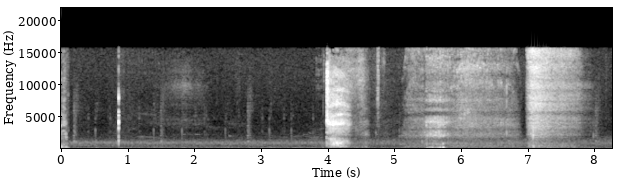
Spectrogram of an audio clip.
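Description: Low outdoor background with a single faint click about a second in and three short breathy noises: the loudest about four seconds in, another about a second and a half later, and a longer one near the end.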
